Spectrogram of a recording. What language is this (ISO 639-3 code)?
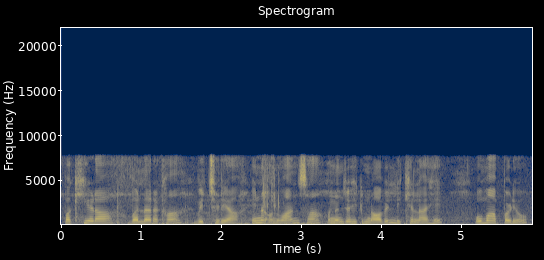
snd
